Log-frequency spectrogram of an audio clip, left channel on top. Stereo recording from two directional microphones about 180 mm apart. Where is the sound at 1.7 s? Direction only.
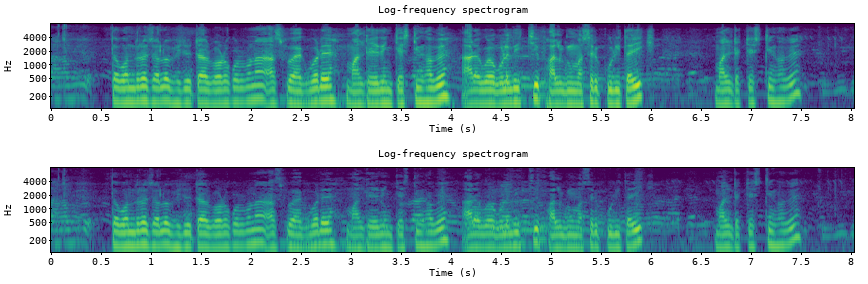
15° left (ahead or behind).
